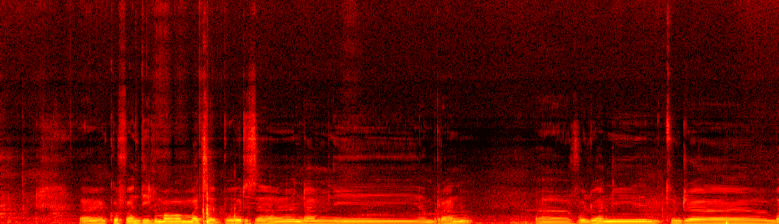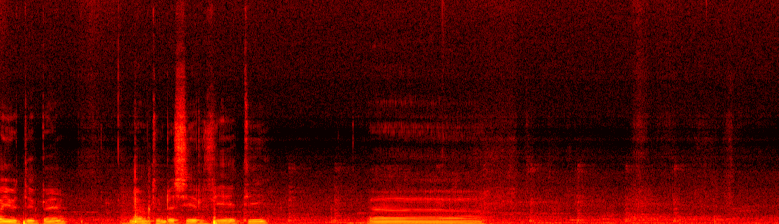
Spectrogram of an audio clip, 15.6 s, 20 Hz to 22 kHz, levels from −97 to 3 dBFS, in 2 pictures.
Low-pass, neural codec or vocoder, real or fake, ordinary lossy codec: none; none; real; none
